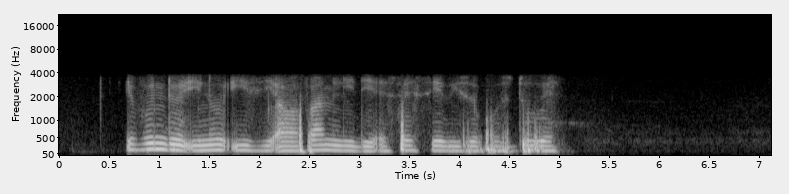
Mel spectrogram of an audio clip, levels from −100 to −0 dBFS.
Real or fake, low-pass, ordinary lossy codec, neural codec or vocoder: real; 3.6 kHz; Opus, 16 kbps; none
